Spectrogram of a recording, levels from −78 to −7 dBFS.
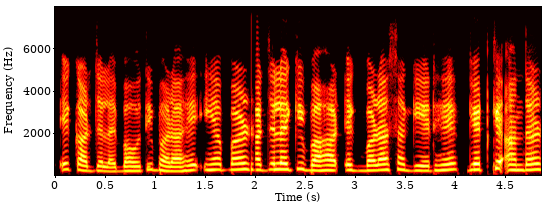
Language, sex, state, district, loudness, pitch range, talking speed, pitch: Hindi, female, Maharashtra, Chandrapur, -17 LUFS, 230-275 Hz, 245 wpm, 255 Hz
